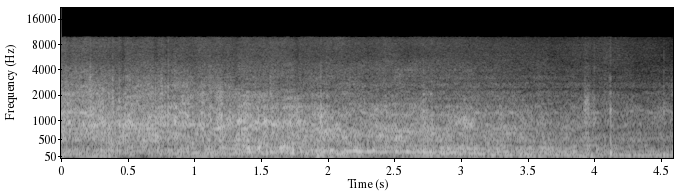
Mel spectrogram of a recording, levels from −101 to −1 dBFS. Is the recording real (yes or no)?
no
